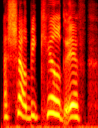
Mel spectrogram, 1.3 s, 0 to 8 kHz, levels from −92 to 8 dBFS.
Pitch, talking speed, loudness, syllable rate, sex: 285 Hz, 230 wpm, -16 LUFS, 5.6 syllables/s, female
